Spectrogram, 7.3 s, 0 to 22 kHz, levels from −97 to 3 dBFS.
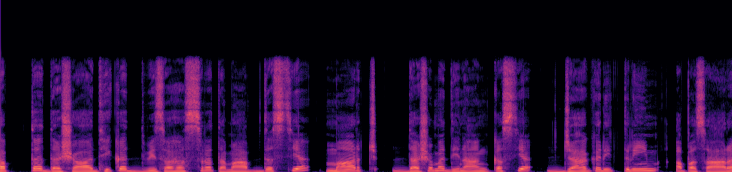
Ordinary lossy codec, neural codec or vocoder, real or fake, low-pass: none; none; real; 14.4 kHz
